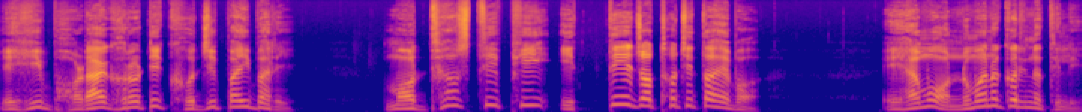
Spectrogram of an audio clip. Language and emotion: Odia, surprised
